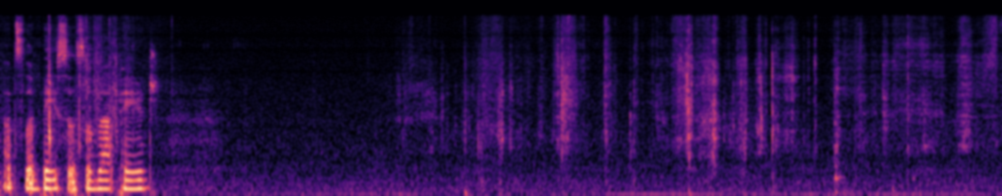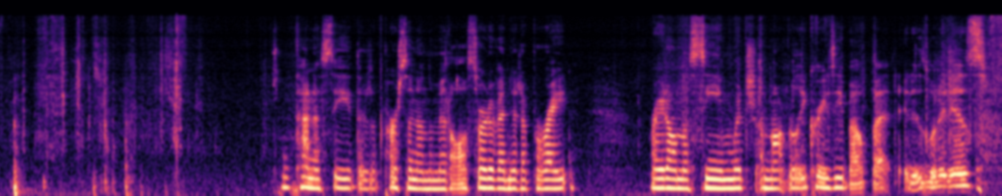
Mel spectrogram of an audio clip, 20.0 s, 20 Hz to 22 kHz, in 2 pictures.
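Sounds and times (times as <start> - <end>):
notebook pages rustling: 0.2 - 1.6, 4.0 - 12.1, 16.6 - 20.0.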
